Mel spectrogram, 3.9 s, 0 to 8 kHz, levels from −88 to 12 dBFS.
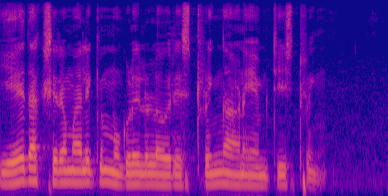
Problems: low volume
